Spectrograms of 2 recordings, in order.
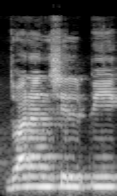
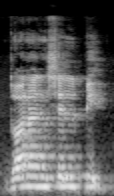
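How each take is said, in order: First: The vowel in shilpi is drawn out long. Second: The vowel in shilpi is kept very short. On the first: The speaker calls it wrong. "ऐसे पढ़ लेगा, परंतु शिल्पी ऐसा नहीं है" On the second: The speaker calls it right. "शिल्पी एकदम short में उसका उच्चारण होगा"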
